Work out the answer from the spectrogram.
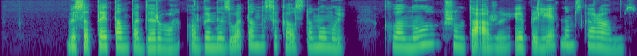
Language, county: Lithuanian, Marijampolė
